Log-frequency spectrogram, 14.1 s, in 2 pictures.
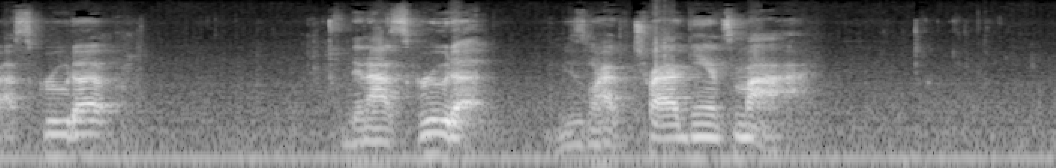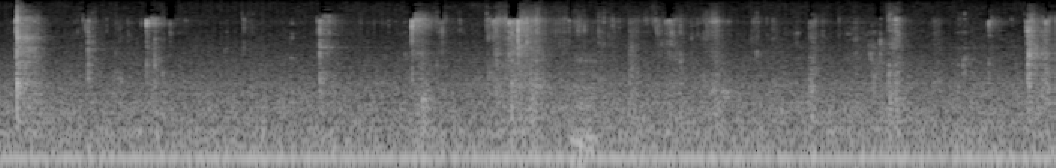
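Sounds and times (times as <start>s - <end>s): crunching taco shell: 6.1s - 14.0s.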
